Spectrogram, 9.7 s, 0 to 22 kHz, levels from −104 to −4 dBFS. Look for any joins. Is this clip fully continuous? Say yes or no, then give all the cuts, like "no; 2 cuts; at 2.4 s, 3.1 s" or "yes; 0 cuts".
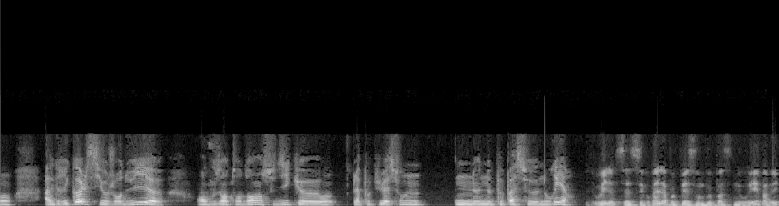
yes; 0 cuts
